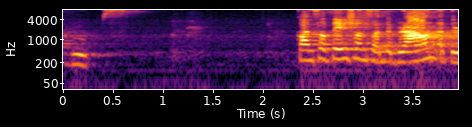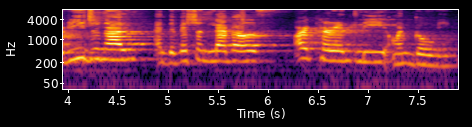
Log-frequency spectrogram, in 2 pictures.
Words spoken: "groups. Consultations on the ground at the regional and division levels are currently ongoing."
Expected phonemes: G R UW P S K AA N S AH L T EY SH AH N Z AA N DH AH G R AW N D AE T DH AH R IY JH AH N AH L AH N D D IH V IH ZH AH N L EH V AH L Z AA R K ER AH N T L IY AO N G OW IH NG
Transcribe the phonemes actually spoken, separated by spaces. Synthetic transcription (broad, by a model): G R UW P S K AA N S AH L T EY SH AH N S AA N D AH G R AW N D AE T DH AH R IY JH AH N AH L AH N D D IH V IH SH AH N L EH V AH L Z AA R K ER AH N T L IY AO N G OW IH NG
